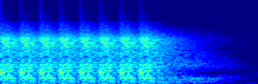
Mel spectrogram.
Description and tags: Machine Gun Shots
I used a single gunshot sound to make a classic gangster-movie machine gun sound. Can be easily looped.
Gunshots, Machine, Gun, Loud, Automatic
